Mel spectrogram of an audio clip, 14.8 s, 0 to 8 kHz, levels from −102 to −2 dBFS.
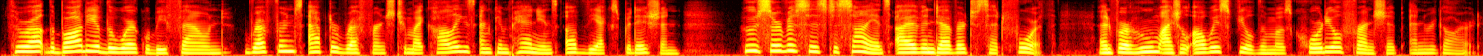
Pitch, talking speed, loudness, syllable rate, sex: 210 Hz, 175 wpm, -18 LUFS, 5.3 syllables/s, female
